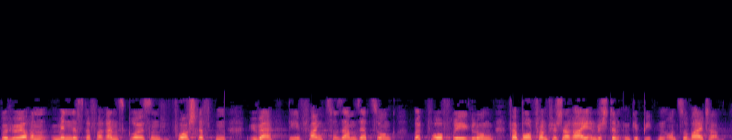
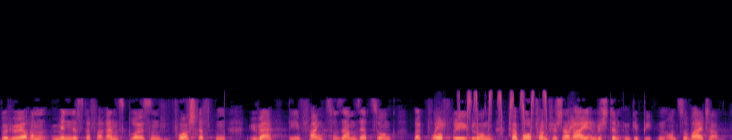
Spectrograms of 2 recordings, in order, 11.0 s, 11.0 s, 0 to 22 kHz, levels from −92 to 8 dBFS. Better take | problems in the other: first | background sound (Scratching (performance technique)); 16 dB below the speech

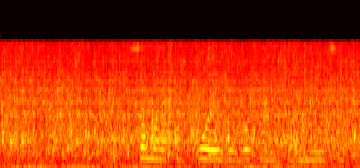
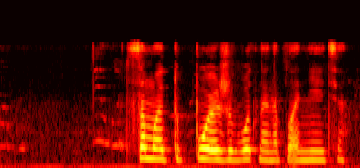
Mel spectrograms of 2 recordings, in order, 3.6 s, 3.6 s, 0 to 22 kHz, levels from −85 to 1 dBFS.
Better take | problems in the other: second | background sound (Stream); 5 dB above the speech

